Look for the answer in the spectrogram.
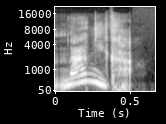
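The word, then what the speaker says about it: ナニカ: 然后这个里人格拿尼加的日文发音呢是 nanika，翻译过来呢是什么东西？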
